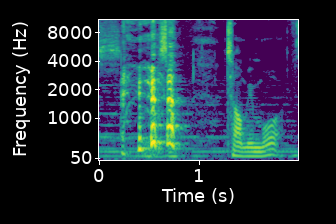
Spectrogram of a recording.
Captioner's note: interviewer laughs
